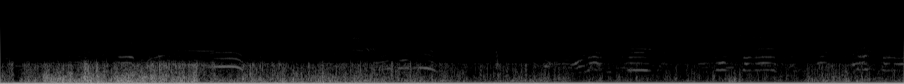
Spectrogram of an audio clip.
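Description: Players call out to each other in the distance.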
